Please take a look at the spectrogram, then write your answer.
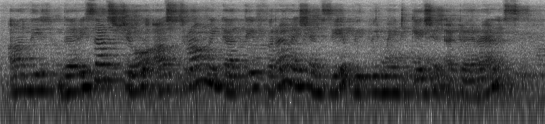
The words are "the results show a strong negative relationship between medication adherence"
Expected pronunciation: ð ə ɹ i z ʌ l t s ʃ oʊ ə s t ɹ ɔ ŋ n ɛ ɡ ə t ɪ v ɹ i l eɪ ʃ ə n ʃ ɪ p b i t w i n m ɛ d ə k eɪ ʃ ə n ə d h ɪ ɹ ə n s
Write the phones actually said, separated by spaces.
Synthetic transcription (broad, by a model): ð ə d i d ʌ t s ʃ oʊ ə s t ɹ ɔ ŋ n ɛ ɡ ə t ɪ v ɹ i l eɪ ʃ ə n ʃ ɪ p b i t w i n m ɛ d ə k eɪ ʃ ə n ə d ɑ ɹ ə n s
